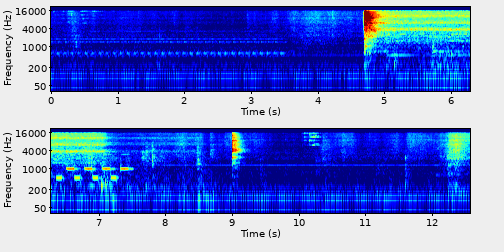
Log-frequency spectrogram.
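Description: Electric train standing with its equipment humming steadily. About five seconds in there is a sudden loud burst of compressed-air hiss that dies away, then a short run of two-tone electronic beeps. Two more sharp air releases follow near the end, the sounds of a train readying to depart.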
